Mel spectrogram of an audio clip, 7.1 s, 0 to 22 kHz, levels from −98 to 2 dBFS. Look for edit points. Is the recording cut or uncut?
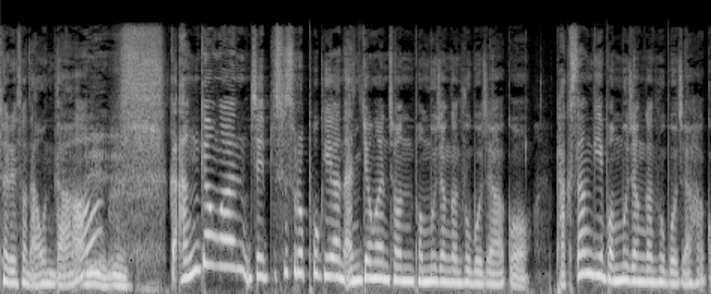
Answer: cut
